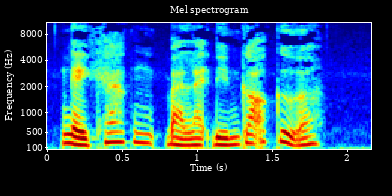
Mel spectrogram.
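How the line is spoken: Soft sigh. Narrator (Vietnamese): nhẹ nhàng thở ra một tiếng

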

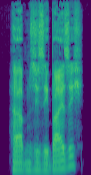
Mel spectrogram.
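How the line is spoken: Sharp question. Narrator (German): fragte er scharf

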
